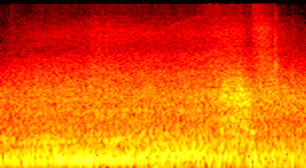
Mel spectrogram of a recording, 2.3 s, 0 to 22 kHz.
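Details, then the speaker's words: BMW 335i with a new charge pipe and Tial blow-off valve replacing the diverter valves, on the road at about 18 psi boost; engine note climbs under throttle, then a short sharp whoosh on lift-off as the valve vents normally. "damn. Shit. It's at like 18 PSI. That motherfucker different. I like that."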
